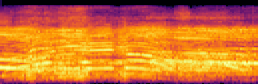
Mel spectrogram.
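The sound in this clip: Crowd chanting a slogan in unison at a team religious quiz competition: many raised voices shouting together, loud and sustained for the whole moment without a break.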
